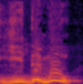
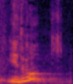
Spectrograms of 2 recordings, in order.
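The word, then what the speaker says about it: יִדְּמוּ: And therefore you must pronounce it yidemu, shvana, yidemu.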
